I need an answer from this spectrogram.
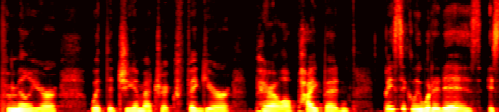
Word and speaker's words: parallelepiped: find the volume of the parallel pipid also sometimes pronounced the parallelopiped determined by the vectors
